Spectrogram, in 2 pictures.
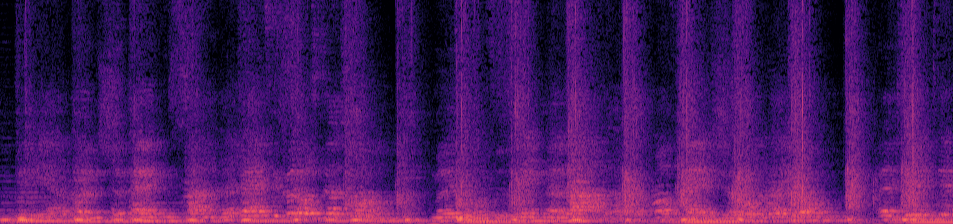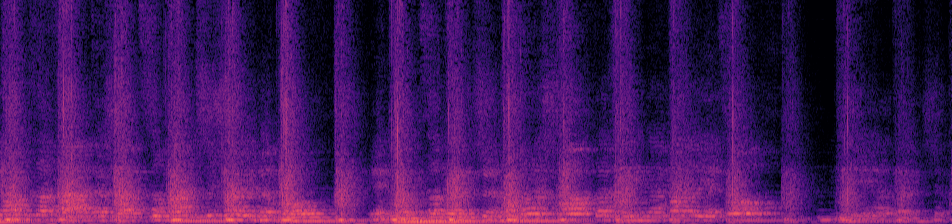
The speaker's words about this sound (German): Und so übt er auch mit dem Publikum wie mit einer Schulklasse zum Beispiel das Penzlied gleich zum Mitsingen.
